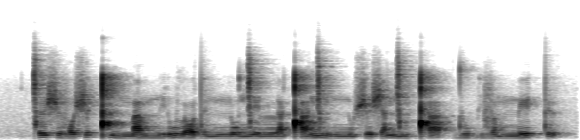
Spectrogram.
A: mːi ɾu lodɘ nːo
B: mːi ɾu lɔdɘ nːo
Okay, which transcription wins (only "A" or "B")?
B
